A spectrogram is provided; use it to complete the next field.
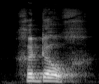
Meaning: inflection of gedogen: 1. first-person singular present indicative 2. second-person singular present indicative 3. imperative
- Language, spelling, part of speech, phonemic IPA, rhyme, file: Dutch, gedoog, verb, /ɣəˈdoːx/, -oːx, Nl-gedoog.ogg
